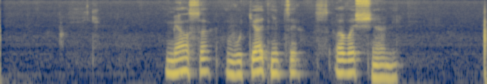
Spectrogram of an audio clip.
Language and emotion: Russian, neutral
